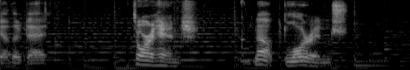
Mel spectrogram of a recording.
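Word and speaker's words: Blorenge: you know I found something that rhymes with orange the other day door hinge no blor it's a real thing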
